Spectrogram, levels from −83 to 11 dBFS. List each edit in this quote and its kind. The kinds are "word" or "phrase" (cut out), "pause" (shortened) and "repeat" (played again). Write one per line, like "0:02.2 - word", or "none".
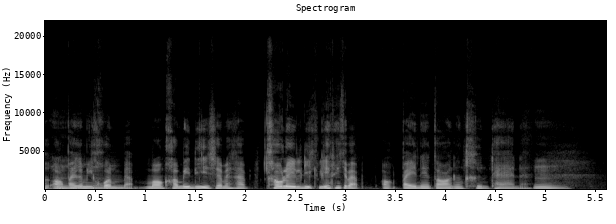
0:02.1 - pause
